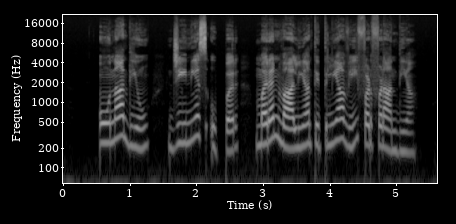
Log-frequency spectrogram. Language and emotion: Punjabi, neutral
